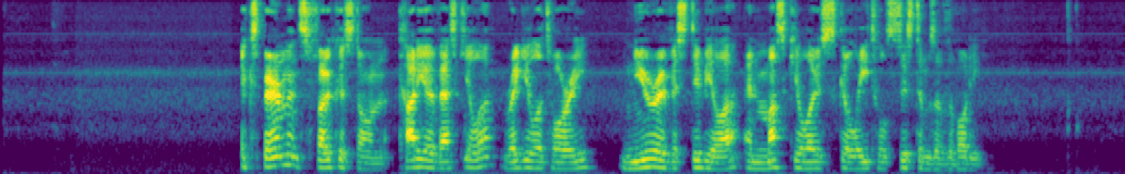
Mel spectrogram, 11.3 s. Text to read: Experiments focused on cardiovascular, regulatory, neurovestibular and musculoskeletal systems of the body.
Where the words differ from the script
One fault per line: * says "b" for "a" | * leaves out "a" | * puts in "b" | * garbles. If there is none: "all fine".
all fine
